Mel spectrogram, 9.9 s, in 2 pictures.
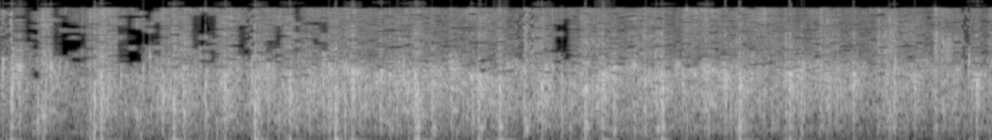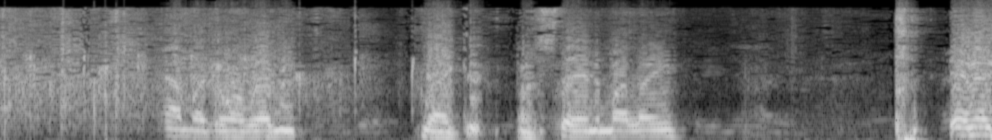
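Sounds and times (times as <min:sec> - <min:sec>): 
audience applause: 0:00.0 - 0:07.3
speech: 0:05.8 - 0:08.5, 0:09.8 - 0:09.9.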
